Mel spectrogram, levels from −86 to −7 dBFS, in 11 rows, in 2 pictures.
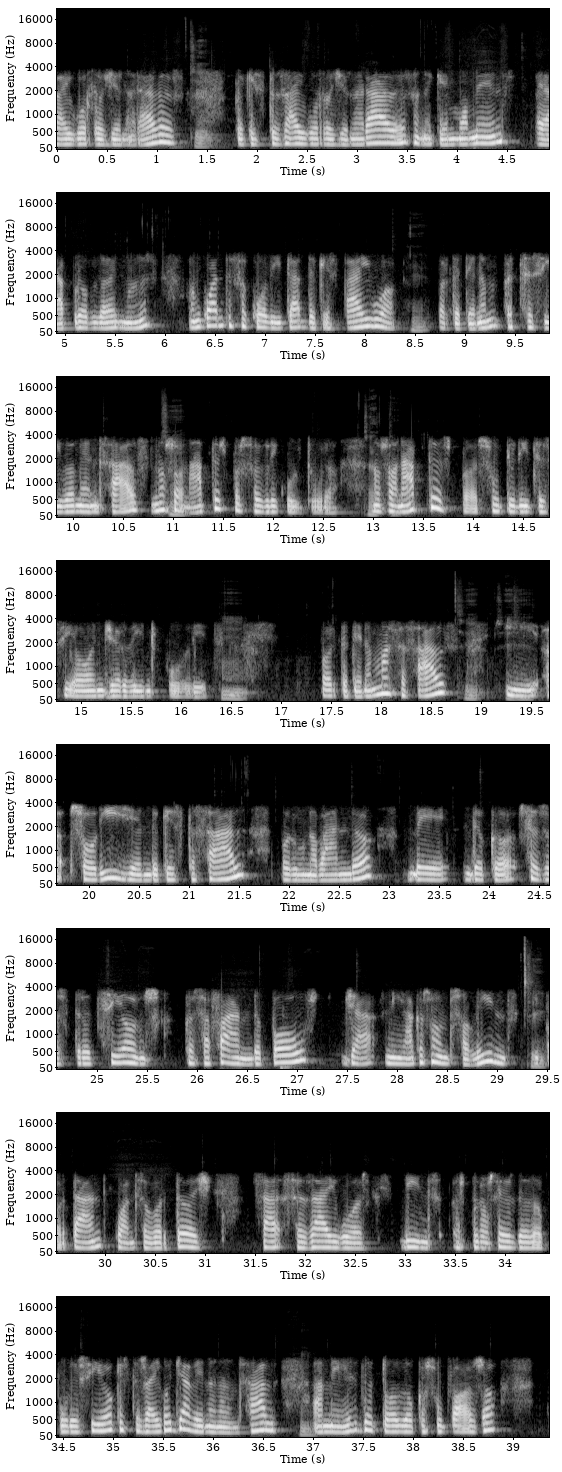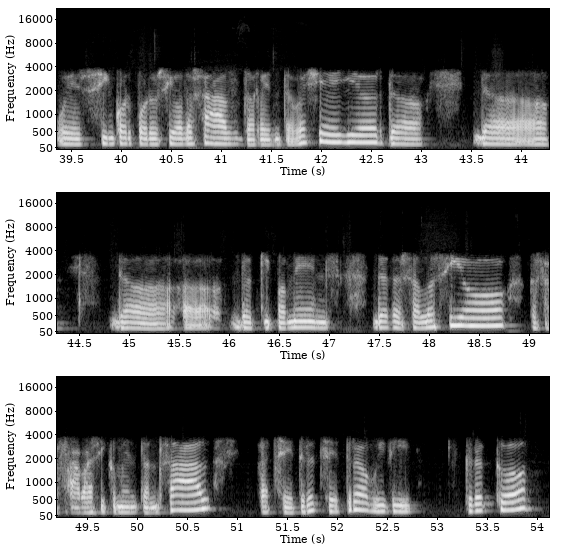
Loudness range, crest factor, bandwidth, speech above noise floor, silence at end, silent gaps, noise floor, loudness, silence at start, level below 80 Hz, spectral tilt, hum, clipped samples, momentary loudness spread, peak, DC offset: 2 LU; 18 dB; 12.5 kHz; 42 dB; 0.15 s; none; -62 dBFS; -20 LUFS; 0 s; -60 dBFS; -8 dB/octave; none; under 0.1%; 9 LU; -2 dBFS; under 0.1%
